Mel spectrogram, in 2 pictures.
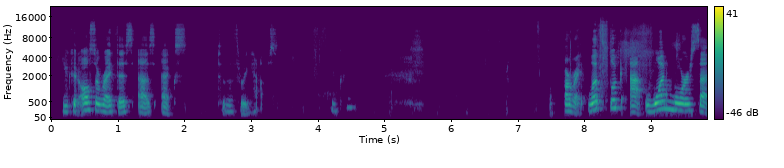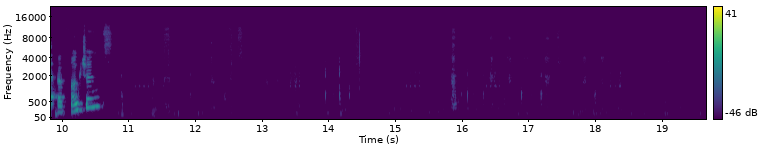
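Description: A marker pen squeaks and taps on paper.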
